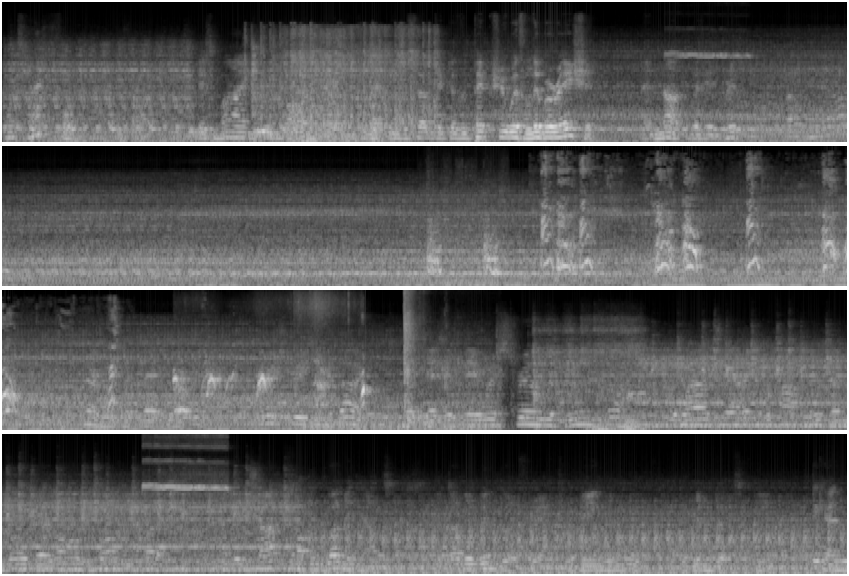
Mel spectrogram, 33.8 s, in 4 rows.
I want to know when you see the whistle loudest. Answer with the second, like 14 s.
27 s.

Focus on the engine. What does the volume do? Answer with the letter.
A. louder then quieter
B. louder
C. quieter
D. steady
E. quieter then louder
D.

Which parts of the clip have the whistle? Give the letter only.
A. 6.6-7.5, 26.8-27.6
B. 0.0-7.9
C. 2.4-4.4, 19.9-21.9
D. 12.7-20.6
A.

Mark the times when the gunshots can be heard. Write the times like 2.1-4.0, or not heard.
2.4-4.4, 19.9-21.9.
